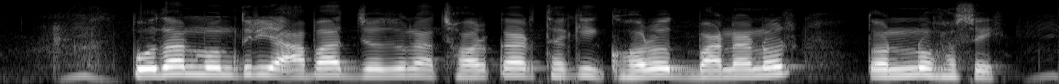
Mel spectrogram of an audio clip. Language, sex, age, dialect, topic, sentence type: Bengali, male, 18-24, Rajbangshi, banking, statement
